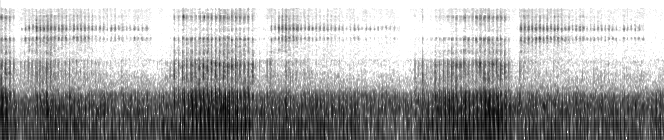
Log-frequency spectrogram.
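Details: Tarou the three-year-old cat purring indoors, a low buzzing rumble that rises and falls with each breath, the cycles lasting about one and a half seconds.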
